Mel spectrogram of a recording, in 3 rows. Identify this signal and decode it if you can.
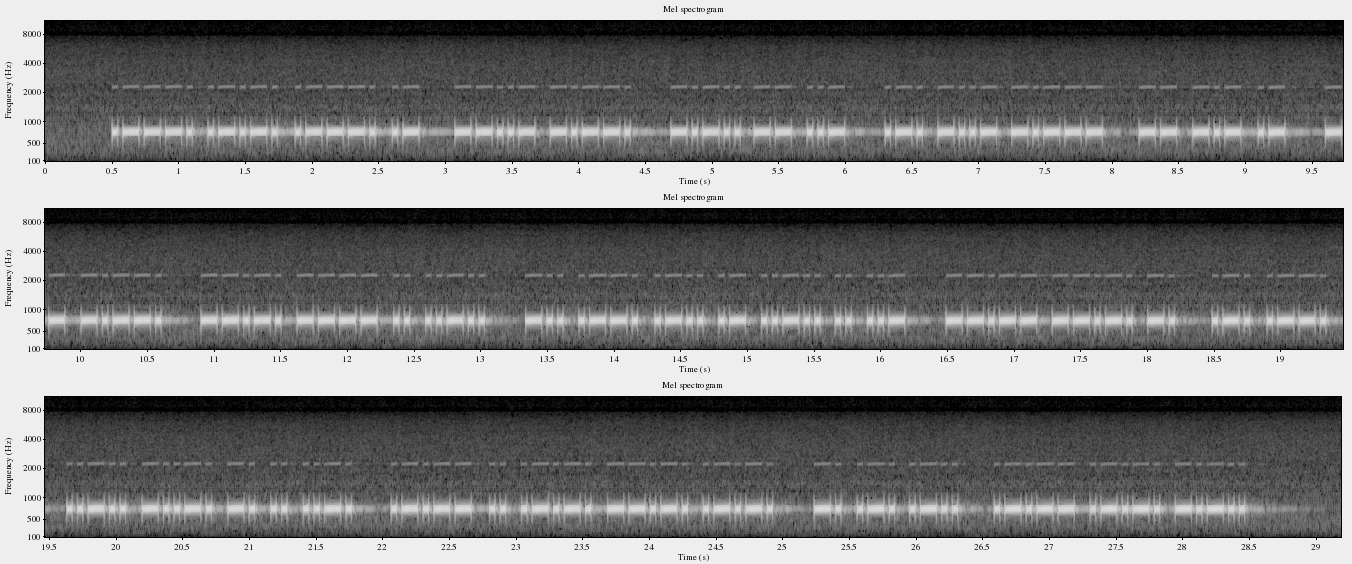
Morse code (Japanese Wabun code), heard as a keyed tone, hand-sent with a paddle, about 30 wpm, 760 Hz, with room echo. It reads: センセイ ヒル キヨウ ナマエ ヨワイ ヨル シゴト ホツカイドウ アシタ ナツ トモダチ デンシン タナカ テンキ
